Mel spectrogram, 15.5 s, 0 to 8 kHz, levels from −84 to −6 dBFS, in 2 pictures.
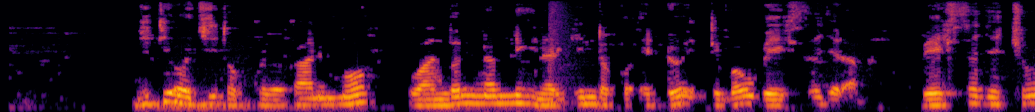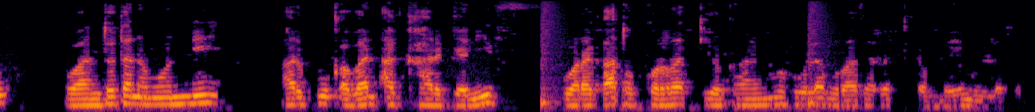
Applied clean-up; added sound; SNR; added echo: none; Snare drum; 17 dB; none.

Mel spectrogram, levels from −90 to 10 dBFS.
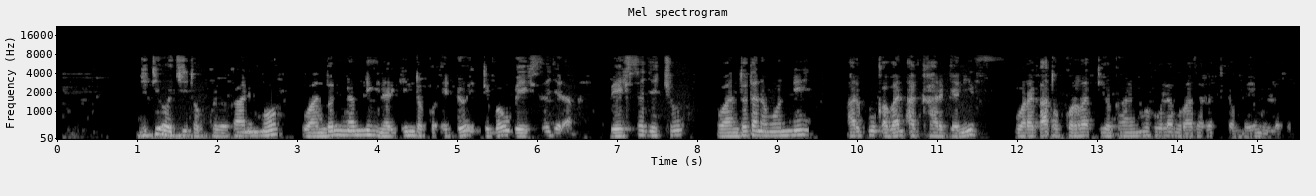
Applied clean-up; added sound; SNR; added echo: none; none; none; none.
